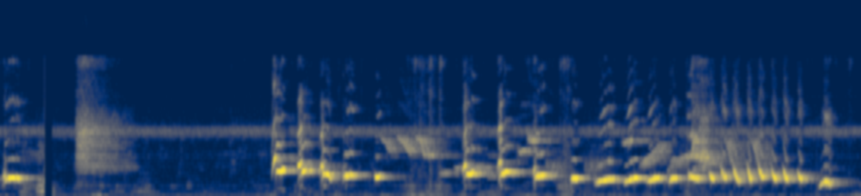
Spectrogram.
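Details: White-rumped shama of the blorok type singing energetically to provoke other birds: after a short pause, a fast, varied run of sharp whistled and chipping notes, some falling and slurred, ending in a rapid descending trill.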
